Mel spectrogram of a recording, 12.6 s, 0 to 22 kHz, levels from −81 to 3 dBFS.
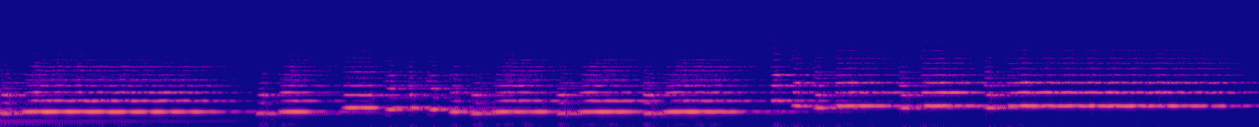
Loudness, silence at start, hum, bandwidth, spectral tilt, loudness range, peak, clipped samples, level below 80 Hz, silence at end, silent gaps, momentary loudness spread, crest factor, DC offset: -36 LUFS; 0 s; none; 6.4 kHz; -5.5 dB/octave; 3 LU; -22 dBFS; under 0.1%; -82 dBFS; 0 s; none; 9 LU; 14 dB; under 0.1%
